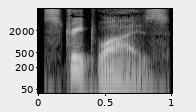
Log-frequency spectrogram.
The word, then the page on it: streetwise: anglais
